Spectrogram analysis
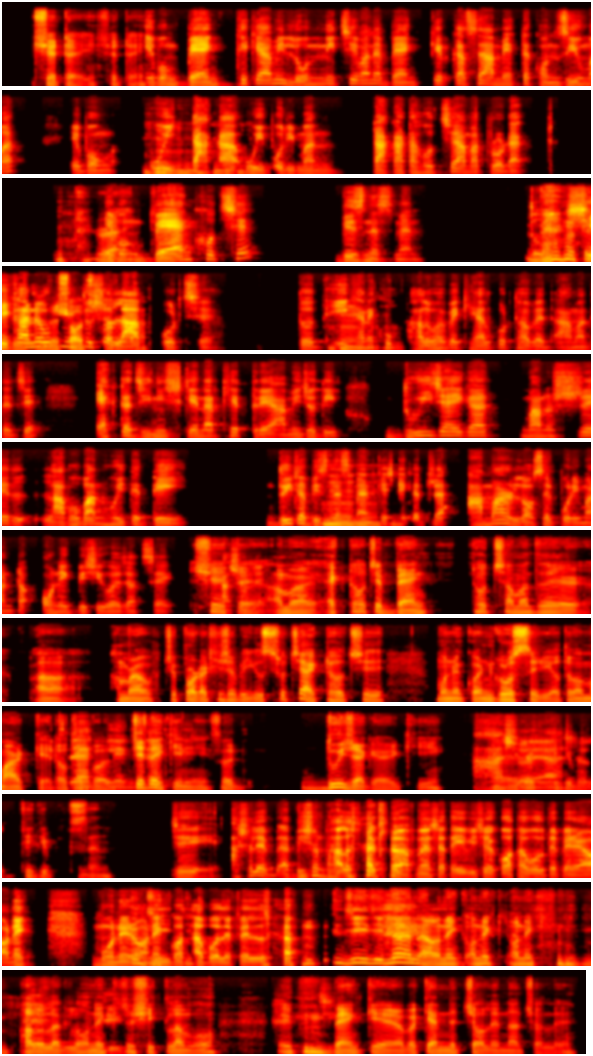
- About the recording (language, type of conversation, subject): Bengali, unstructured, ব্যাংকের বিভিন্ন খরচ সম্পর্কে আপনার মতামত কী?
- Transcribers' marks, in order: laughing while speaking: "ব্যাংক হচ্ছে"; "সে" said as "সো"; "হবে" said as "হবেত"; in English: "ইউজড"; in English: "গ্রোসারি"; laughing while speaking: "ভালো লাগলো আপনার"; tapping; laughing while speaking: "ফেললাম"; chuckle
